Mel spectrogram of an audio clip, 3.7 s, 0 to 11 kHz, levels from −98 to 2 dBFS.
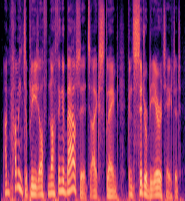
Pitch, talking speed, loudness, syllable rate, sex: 125 Hz, 195 wpm, -17 LUFS, 7.1 syllables/s, male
